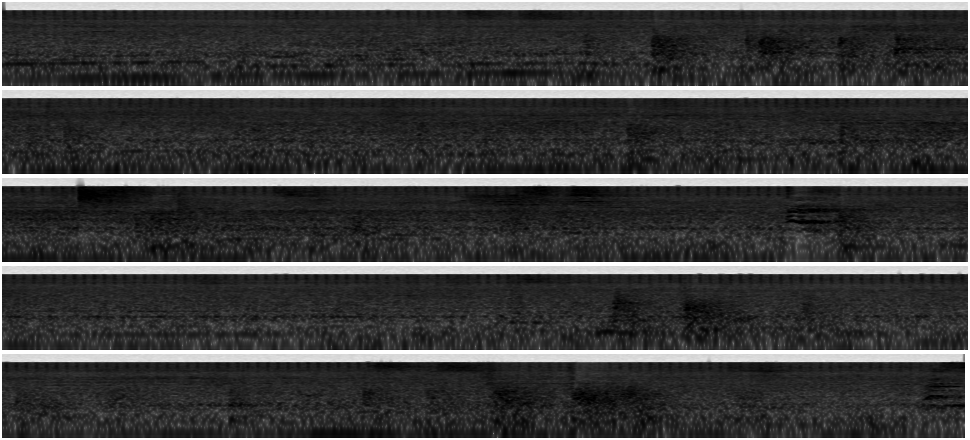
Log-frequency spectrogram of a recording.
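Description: A steady low rumble of background noise, with scattered dull thuds and scuffs from Muay Thai clinch work: knees landing on the body and bare feet shifting on the ring canvas.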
